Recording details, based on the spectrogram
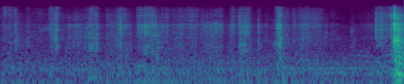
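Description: Paper is cut into a petal shape with scissors for a crown craft, producing a series of soft, faint snips and crinkles, close by and uneven in rhythm.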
